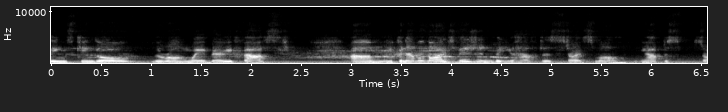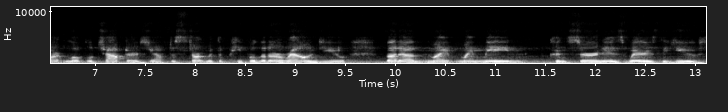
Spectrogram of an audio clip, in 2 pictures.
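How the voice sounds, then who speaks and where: With music in the background and audible room echo, a woman is heard. Her pitch is medium, with very wide pitch swings. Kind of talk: conference interview. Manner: fast; animated.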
